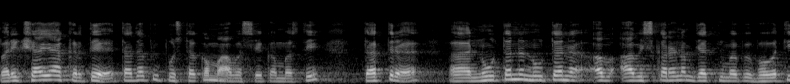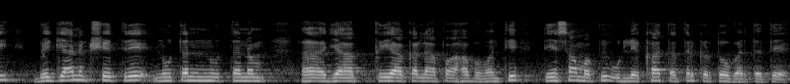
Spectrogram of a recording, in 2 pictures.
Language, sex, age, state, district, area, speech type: Sanskrit, male, 45-60, Bihar, Darbhanga, urban, spontaneous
